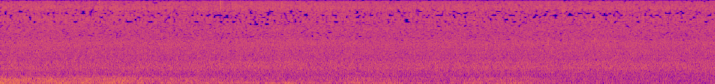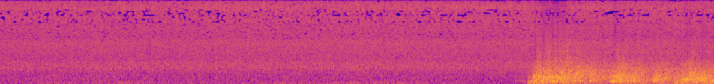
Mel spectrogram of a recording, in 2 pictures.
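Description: Heavy rain falling steadily on trees and foliage, an even hiss. Near the end a sudden loud, deep rumble of thunder breaks in and goes on rolling.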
